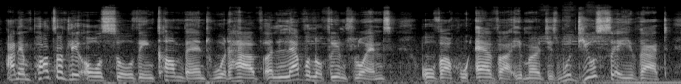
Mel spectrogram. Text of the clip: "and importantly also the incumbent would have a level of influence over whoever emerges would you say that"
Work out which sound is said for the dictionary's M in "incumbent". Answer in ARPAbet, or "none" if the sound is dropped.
M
